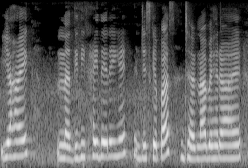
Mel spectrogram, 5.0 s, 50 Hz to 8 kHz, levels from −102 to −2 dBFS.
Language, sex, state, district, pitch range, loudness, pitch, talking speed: Hindi, female, Bihar, Sitamarhi, 225-265 Hz, -20 LUFS, 245 Hz, 155 wpm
